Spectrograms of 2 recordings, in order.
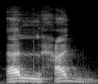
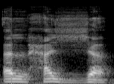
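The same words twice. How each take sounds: First: The j sound is hard, with no escaping air. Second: The j sound is spread, with air escaping. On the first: The speaker calls it right. "الجيم شديدة مجهورة لا يخرج معها هواء... هكذا" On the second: The speaker calls it wrong. "هذه جيم غير فصيحة فيها تفشي، هذا خطأ، يخرج هواء"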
